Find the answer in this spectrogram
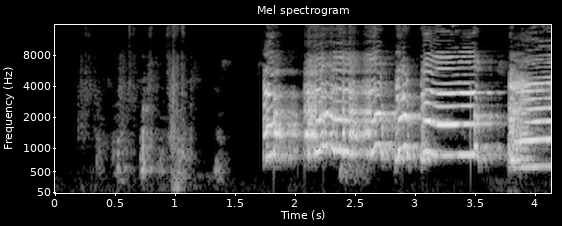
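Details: Pelung and Ketawa (laughing) chickens together: a few soft clucks and rustles, then a powerful, sustained rooster crow in linked segments, ending with clear, steady tones and a fresh burst at the end.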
